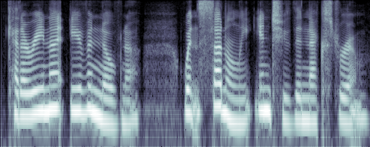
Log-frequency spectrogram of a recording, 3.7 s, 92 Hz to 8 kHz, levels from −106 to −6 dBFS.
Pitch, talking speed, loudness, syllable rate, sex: 230 Hz, 130 wpm, -16 LUFS, 5.6 syllables/s, female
